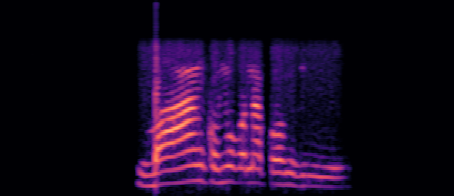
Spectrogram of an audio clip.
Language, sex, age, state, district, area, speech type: Santali, male, 18-30, Jharkhand, Pakur, rural, conversation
